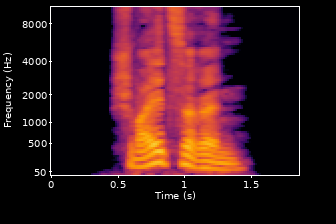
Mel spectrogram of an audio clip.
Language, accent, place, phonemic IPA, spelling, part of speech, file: German, Germany, Berlin, /ˈʃvaɪ̯t͡səʁɪn/, Schweizerin, noun, De-Schweizerin.ogg
- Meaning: female Swiss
